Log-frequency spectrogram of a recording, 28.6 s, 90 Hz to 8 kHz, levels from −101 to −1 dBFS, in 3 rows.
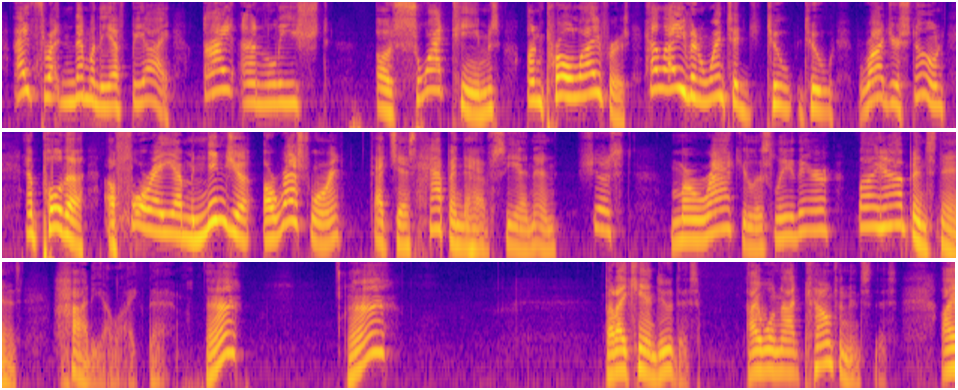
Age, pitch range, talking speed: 50-69, 155-245 Hz, 120 wpm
